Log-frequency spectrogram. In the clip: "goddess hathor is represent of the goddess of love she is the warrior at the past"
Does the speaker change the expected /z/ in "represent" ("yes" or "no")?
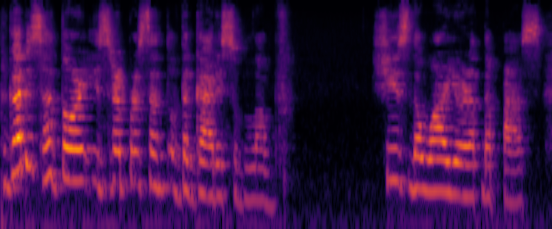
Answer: yes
